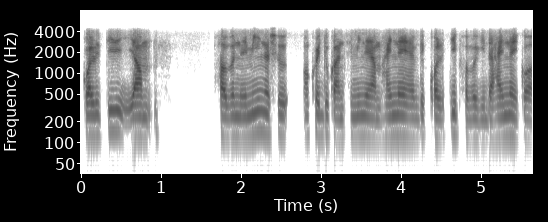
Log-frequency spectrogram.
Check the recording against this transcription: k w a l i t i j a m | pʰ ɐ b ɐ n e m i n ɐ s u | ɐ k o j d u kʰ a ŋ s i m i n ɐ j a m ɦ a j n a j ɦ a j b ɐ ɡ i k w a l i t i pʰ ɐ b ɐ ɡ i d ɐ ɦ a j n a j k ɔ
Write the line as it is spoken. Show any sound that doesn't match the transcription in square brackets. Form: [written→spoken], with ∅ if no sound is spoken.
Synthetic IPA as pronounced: k w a l i t i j a m | pʰ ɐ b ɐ n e m i n ɐ s u | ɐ [k→kʰ] o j d u [kʰ→k] a [ŋ→n] s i m i n ɐ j a m ɦ a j n a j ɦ a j b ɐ [ɡ→d] i k w a l i t i pʰ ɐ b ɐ ɡ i d ɐ ɦ a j n a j k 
